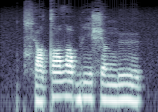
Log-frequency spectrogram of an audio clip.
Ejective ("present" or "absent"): absent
